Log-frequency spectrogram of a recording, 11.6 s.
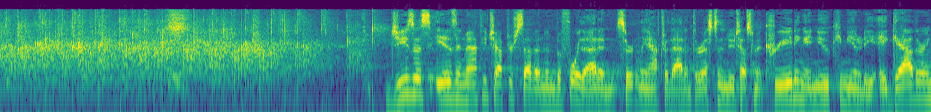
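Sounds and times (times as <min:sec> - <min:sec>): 
audience applause: 0:00.0 - 0:04.6
speech: 0:04.9 - 0:11.6.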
